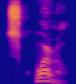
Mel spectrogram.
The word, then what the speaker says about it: squirrel: simplified square roll squirel squirrel all right so here's the tip divide the word into squir roll you break it down into two parts or two sounds squirel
